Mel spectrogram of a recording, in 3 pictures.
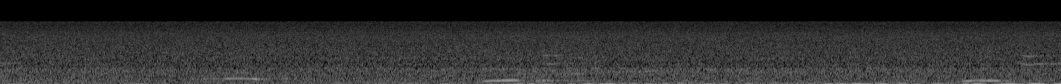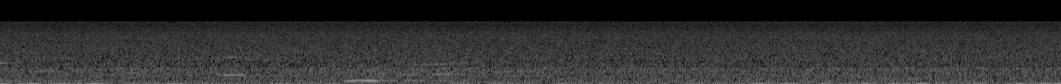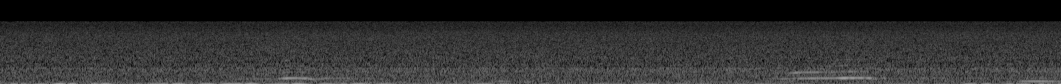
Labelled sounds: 10.2	10.5	humpback whale, 0.86 to 1.1 kHz

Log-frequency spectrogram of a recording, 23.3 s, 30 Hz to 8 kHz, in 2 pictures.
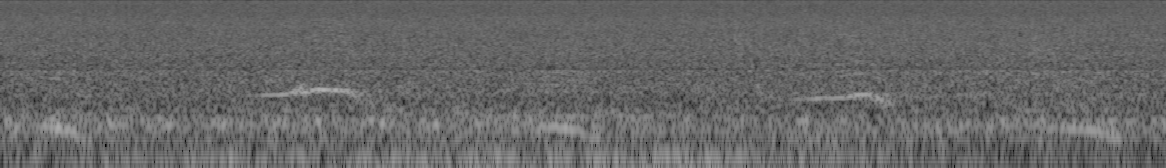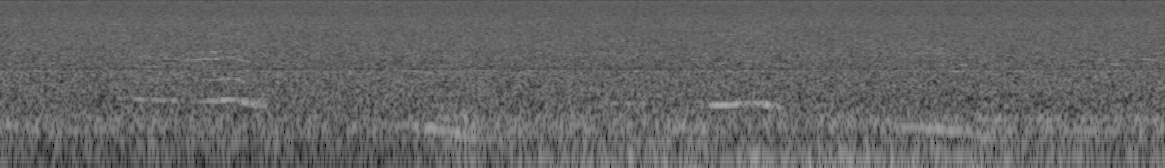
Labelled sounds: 13.5	13.8	humpback whale, 1.0 to 1.2 kHz

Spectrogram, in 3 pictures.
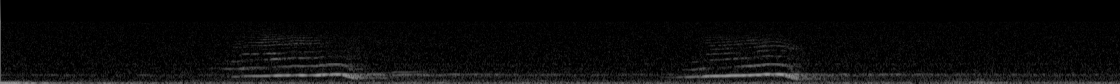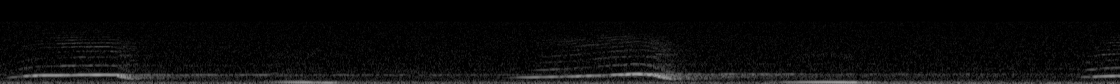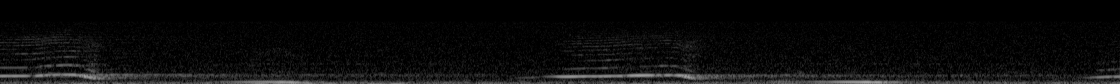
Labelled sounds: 2.2	3.5	humpback whale, 0.80 to 3.5 kHz
7.0	8.0	humpback whale, 0.80 to 3.2 kHz
11.6	12.4	humpback whale, 0.80 to 3.6 kHz
17.0	17.8	humpback whale, 0.80 to 2.6 kHz
22.1	23.3	humpback whale, 0.80 to 3.4 kHz
28.1	29.3	humpback whale, 0.80 to 3.5 kHz

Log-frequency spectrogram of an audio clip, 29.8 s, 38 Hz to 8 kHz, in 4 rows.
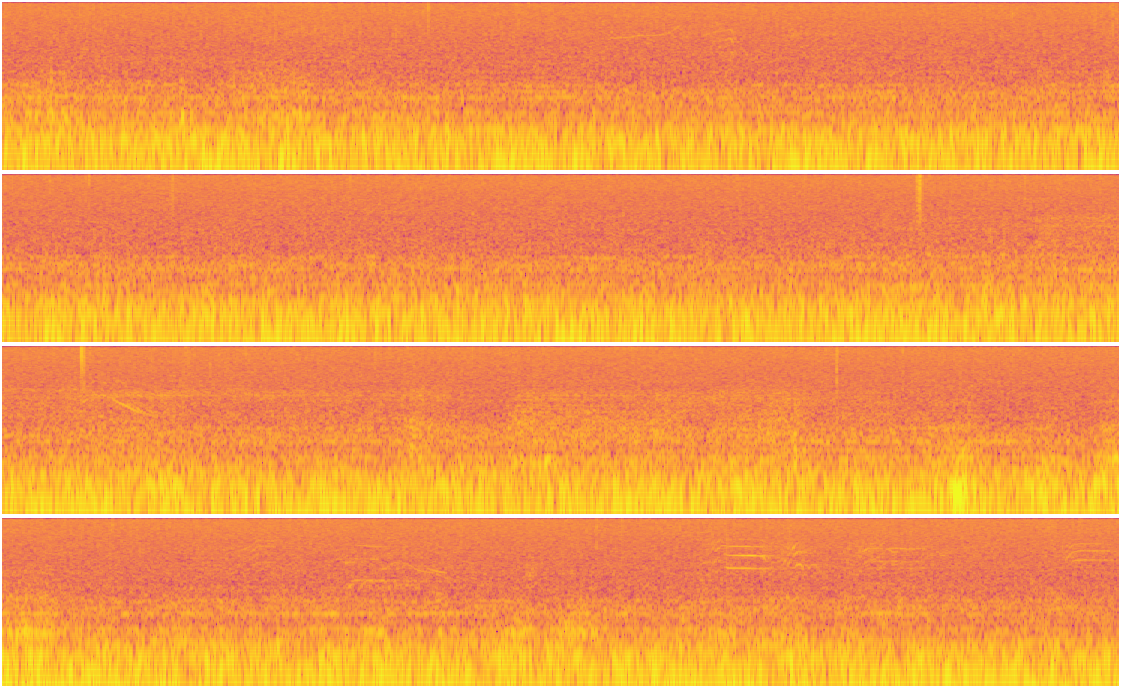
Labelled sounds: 15.3	16.0	killer whale, 0.87 to 3.9 kHz
26.9	27.8	killer whale, 1.4 to 4.0 kHz
29.3	29.7	killer whale, 2.0 to 3.5 kHz

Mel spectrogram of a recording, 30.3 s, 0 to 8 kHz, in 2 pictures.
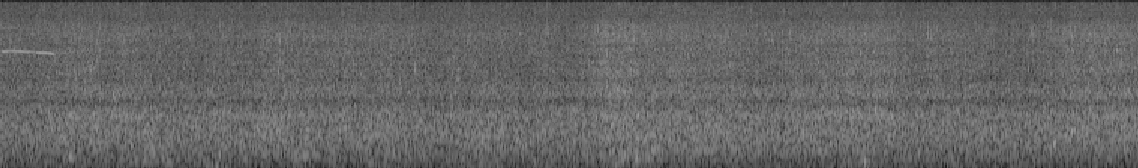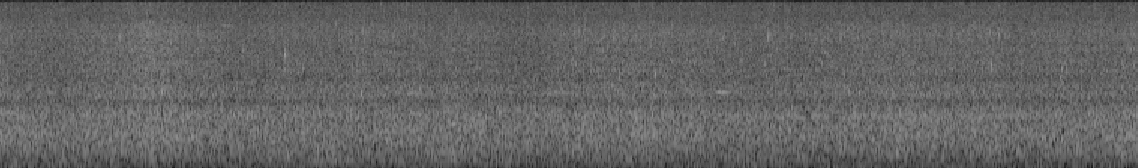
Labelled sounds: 0.0	0.8	killer whale, northern resident, G clan, GG subclan, 3.1 to 3.6 kHz

